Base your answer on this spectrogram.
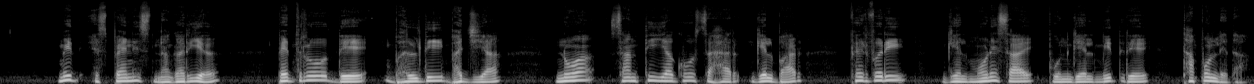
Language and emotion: Santali, neutral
